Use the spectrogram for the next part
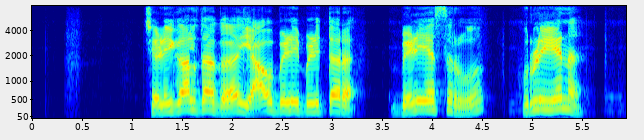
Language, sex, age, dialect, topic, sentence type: Kannada, male, 46-50, Dharwad Kannada, agriculture, question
